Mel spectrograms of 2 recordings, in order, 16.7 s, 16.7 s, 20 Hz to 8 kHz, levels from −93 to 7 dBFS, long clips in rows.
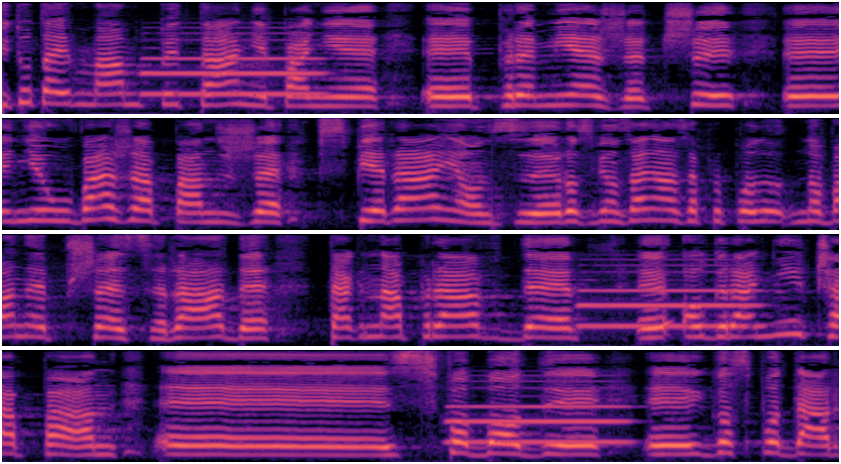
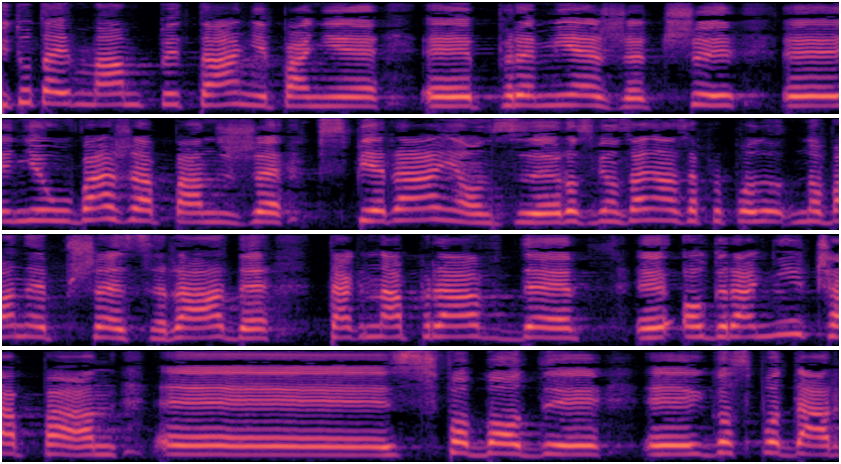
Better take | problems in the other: second | background sound (Wind instrument, woodwind instrument); 8 dB below the speech

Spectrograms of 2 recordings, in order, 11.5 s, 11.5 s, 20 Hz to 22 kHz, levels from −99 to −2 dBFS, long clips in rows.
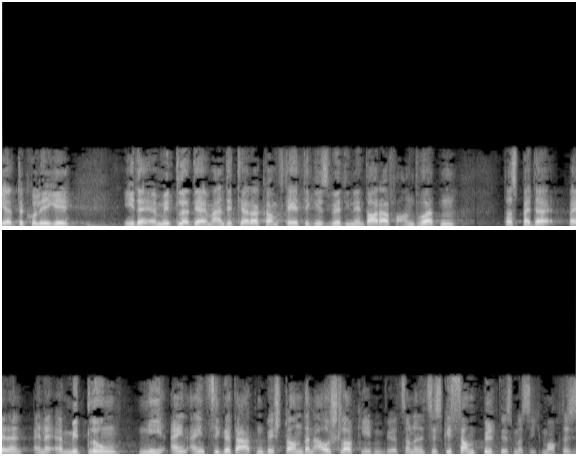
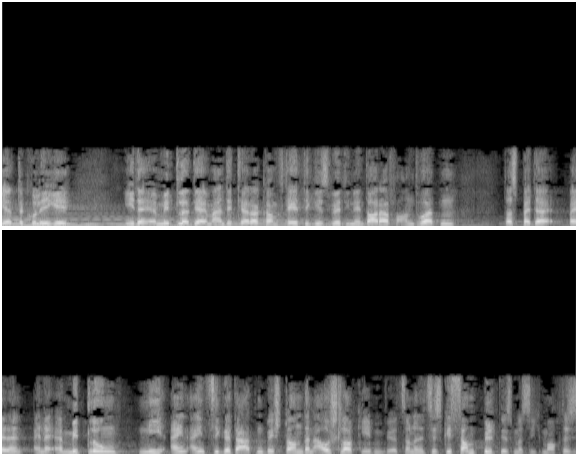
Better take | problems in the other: first | background sound (Piano); 16 dB below the speech

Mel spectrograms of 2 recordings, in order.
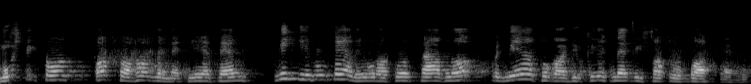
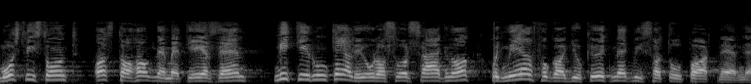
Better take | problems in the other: second | noise reduction (neural mask model DeepFilterNet 3)

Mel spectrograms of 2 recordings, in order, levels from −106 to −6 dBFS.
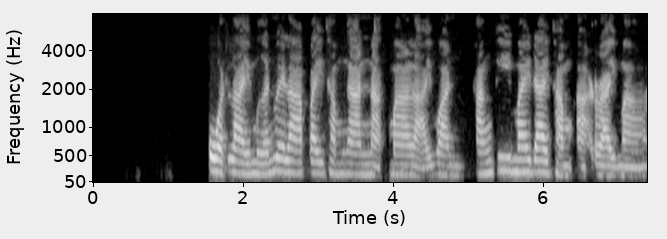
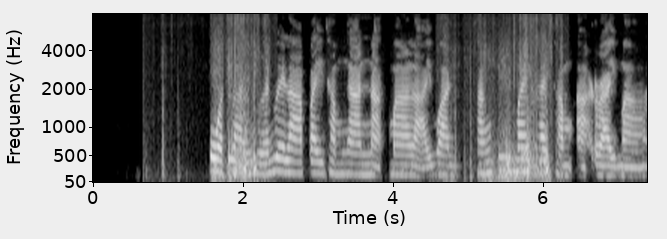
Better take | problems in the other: first | noise reduction (neural mask model RNNoise)

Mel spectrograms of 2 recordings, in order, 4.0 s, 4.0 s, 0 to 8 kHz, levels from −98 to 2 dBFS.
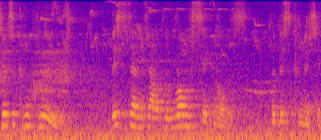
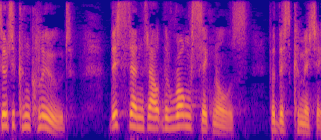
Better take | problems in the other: second | background sound (Bird); 5 dB below the speech // room echo; dies away in 0.7 s

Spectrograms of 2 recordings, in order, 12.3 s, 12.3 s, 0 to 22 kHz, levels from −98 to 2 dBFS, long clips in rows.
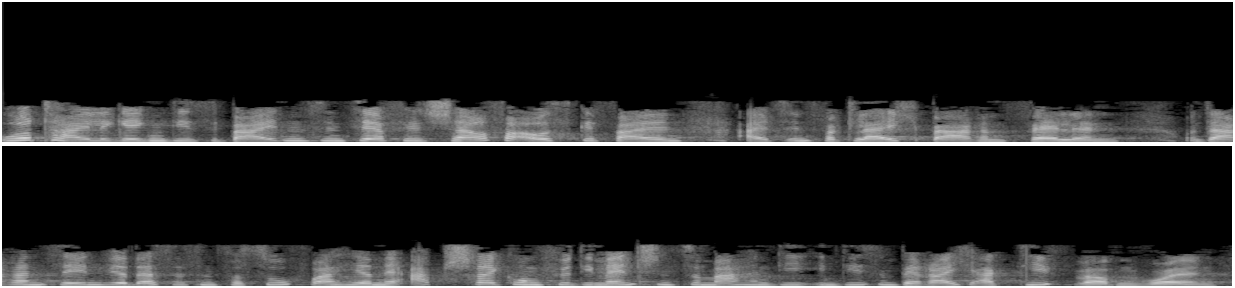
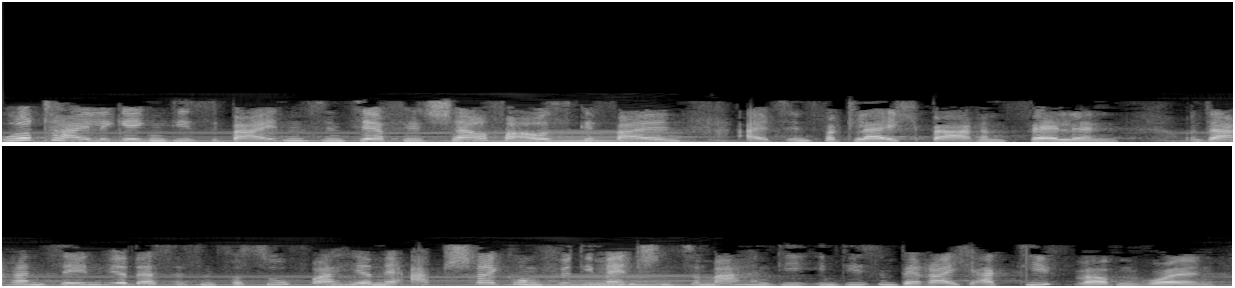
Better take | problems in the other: first | background sound (Bowed string instrument); 14 dB below the speech

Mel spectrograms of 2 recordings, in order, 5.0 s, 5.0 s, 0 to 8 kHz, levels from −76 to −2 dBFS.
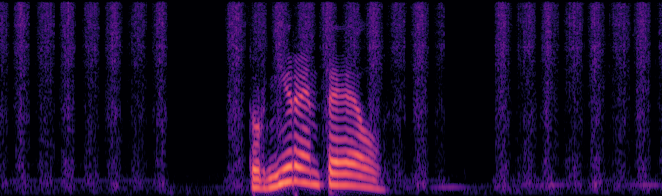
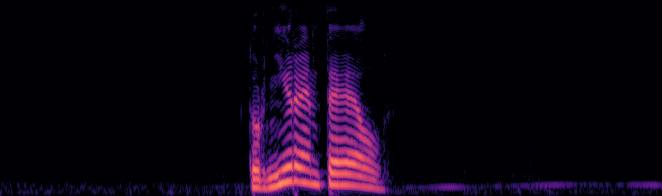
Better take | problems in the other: second | background sound (Domestic sounds, home sounds); 16 dB below the speech

